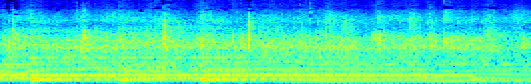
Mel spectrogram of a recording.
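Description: A crowd claps steadily, a dense wash of hand claps that holds at the same level throughout, with sustained keyboard-like chords playing underneath.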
